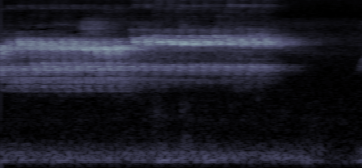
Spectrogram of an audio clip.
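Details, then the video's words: Two canaries singing together, giving a steady, buzzy high trill held for about two seconds before fading away. "Canary Bird Full Mode On world best Singing"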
